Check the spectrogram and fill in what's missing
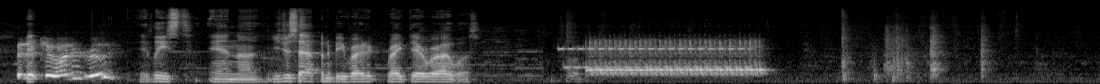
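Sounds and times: telephone ringing: 0:05.6 - 0:07.8.

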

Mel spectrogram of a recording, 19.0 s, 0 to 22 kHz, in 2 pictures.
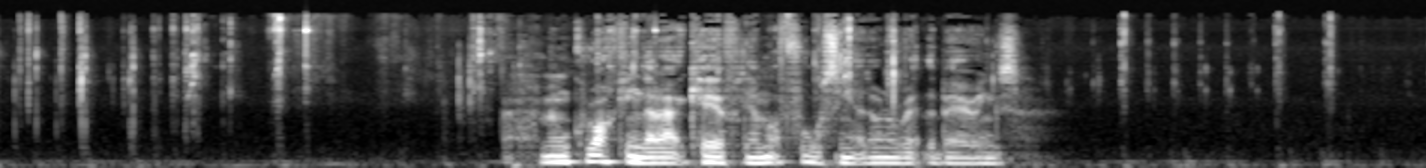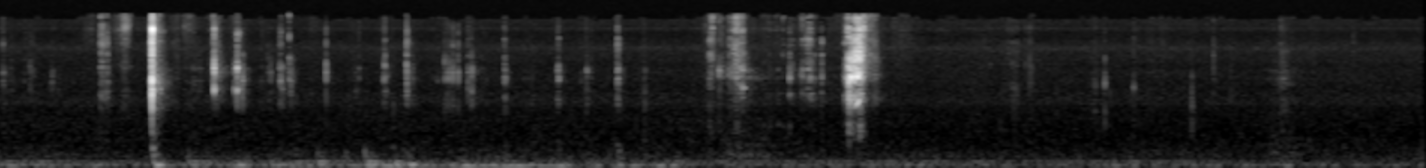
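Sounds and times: small tools clicking on plastic parts: 0:00.0 - 0:02.2, 0:07.0 - 0:13.9.

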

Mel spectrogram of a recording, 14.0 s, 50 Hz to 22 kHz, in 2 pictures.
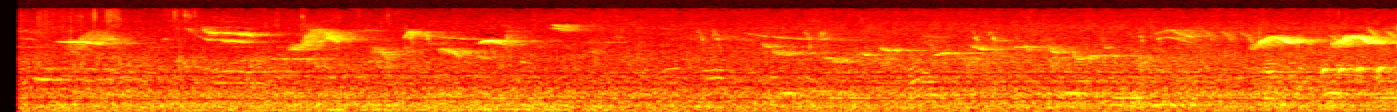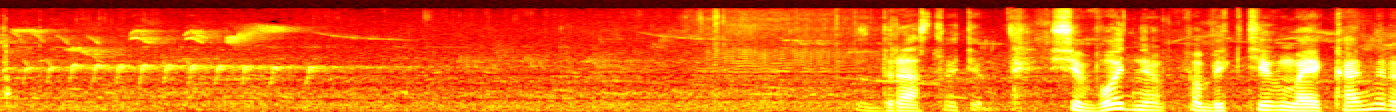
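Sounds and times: small birds chirping and whistling: 0:00.2 - 0:09.1.

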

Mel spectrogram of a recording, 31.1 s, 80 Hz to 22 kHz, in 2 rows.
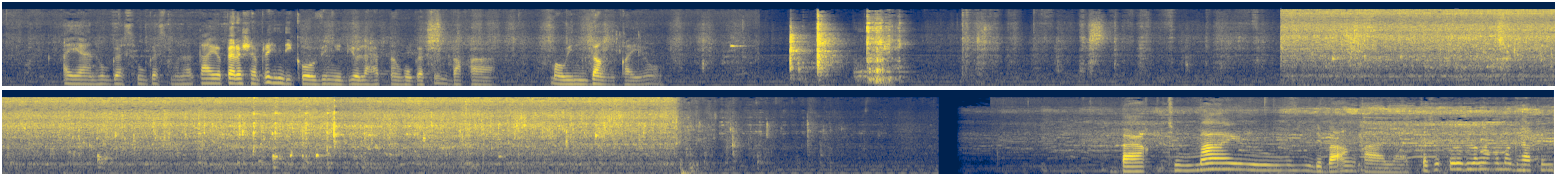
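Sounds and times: dishes knocking: 0:07.9 - 0:09.2
tap water running: 0:12.8 - 0:24.4.

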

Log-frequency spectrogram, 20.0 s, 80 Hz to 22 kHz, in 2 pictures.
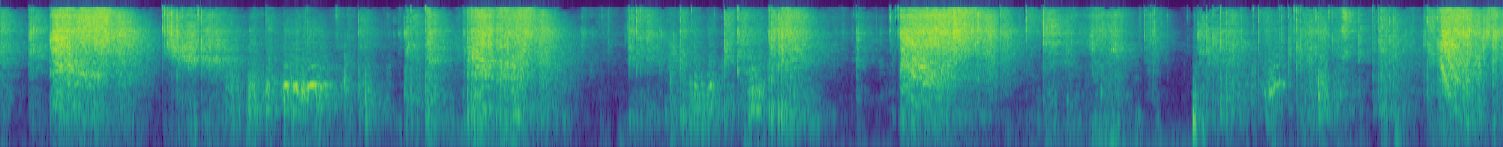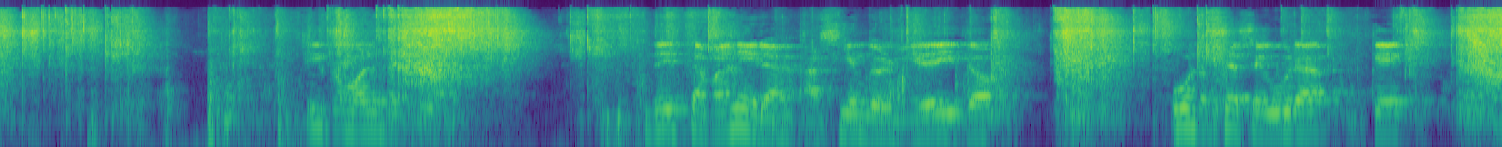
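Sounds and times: packing tape ripping off roll: 0:00.0 - 0:15.0, 0:15.9 - 0:20.0
cardboard box rustling and bumping: 0:10.6 - 0:12.2.

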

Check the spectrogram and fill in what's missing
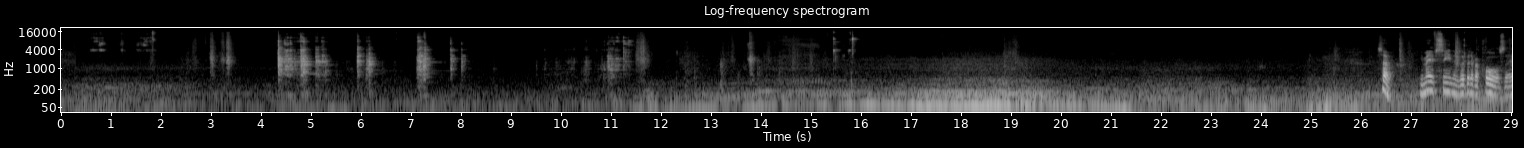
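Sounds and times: metal parts clinking: 0:00.6 - 0:02.0, 0:04.4 - 0:08.2, 0:09.5 - 0:11.8, 0:15.4 - 0:16.0.

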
